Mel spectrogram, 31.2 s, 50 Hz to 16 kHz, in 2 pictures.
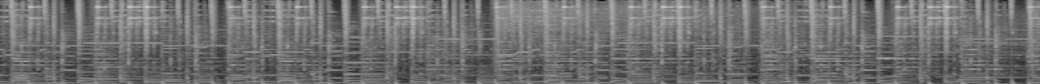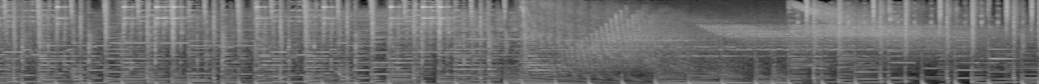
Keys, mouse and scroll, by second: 1.4 alt+t, 1.8 typing, 3.9 click, 11.9 click, 12.7 v, 13.0 alt+t, 13.9-14.5 click, 15.2-16.0 scroll down 2, 22.4 click, 24.3-25.2 scroll up 1, 25.2 scroll down 1, 25.4-27.0 drag.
